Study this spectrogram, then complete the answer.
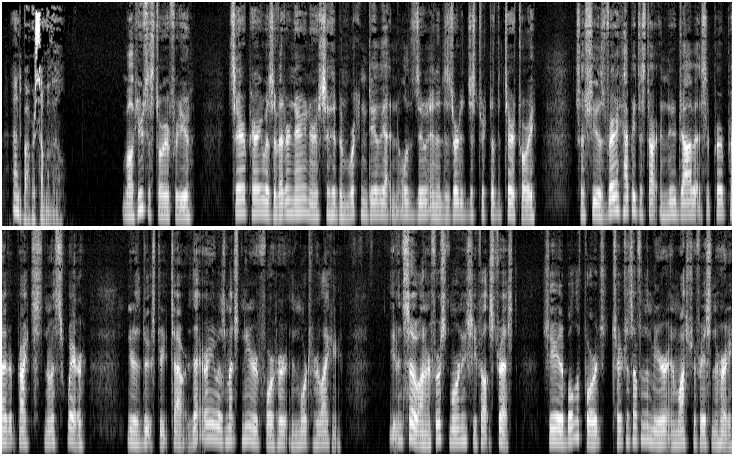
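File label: texas, International Dialects of English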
